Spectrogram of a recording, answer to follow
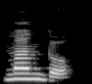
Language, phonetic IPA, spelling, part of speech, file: Polish, [ˈmãŋɡɔ], mango, noun / adjective, Pl-mango.ogg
